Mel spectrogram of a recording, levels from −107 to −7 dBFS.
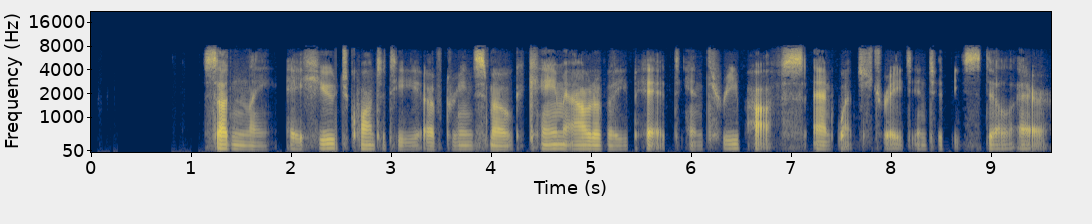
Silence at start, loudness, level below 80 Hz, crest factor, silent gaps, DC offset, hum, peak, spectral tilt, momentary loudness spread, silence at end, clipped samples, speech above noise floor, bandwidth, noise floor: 1.15 s; -29 LUFS; -74 dBFS; 28 dB; 1.90-1.95 s; under 0.1%; none; -4 dBFS; -2 dB/octave; 15 LU; 0.05 s; under 0.1%; over 59 dB; 8.2 kHz; under -90 dBFS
